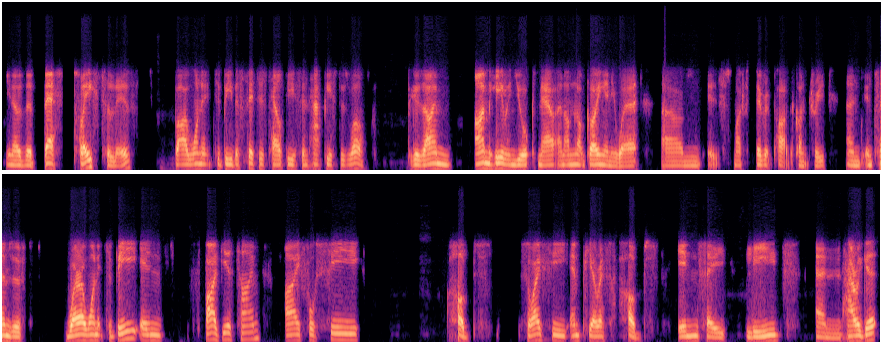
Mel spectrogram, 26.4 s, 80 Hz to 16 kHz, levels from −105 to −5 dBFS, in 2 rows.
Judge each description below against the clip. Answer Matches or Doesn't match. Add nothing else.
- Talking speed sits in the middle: Matches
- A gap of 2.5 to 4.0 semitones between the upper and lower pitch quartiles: Matches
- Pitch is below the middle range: Matches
